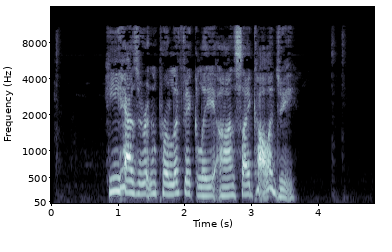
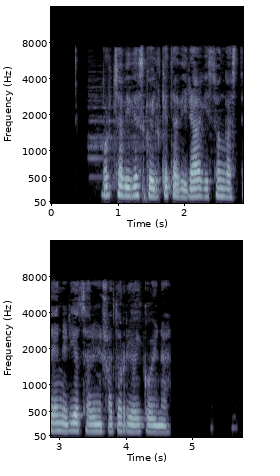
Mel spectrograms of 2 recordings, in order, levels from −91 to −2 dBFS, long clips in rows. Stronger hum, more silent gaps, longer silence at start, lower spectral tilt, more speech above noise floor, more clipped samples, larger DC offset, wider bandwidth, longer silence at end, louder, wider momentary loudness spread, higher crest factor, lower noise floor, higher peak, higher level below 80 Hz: neither; neither; first, 0.85 s vs 0.55 s; about the same, -4.5 dB/octave vs -5 dB/octave; second, 52 dB vs over 58 dB; neither; neither; first, 11.5 kHz vs 8 kHz; about the same, 1.2 s vs 1.1 s; first, -20 LUFS vs -33 LUFS; first, 11 LU vs 8 LU; about the same, 20 dB vs 20 dB; second, -72 dBFS vs under -90 dBFS; first, -2 dBFS vs -14 dBFS; first, -60 dBFS vs -78 dBFS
